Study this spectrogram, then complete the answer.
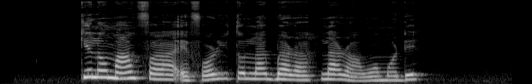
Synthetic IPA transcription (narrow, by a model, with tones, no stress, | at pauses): ki˦lo˦mãː˦˧n̩˦fa˧ɛ˨fɔ˨˦ɾi˦to˦la˦ɡ͡ba˦˨ɾa˧la˦ɾa˨a˨w̃ɔ̃˧mɔ̃˧de˦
